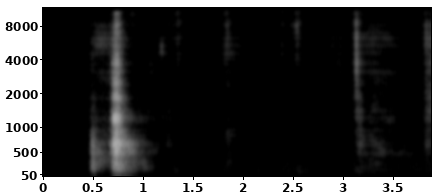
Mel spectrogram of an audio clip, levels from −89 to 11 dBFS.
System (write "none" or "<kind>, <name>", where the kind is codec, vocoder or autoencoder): vocoder, Vocos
